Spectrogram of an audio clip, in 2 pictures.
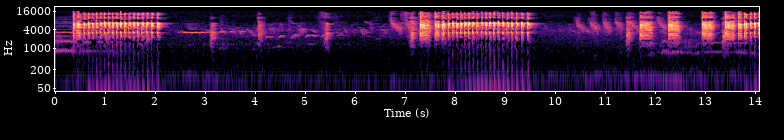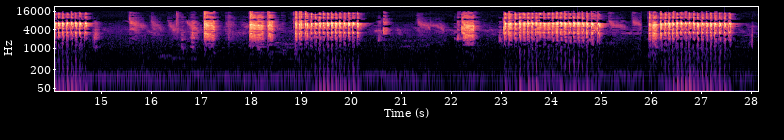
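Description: Sunda pygmy woodpecker (pelatuk beras) giving repeated fast rattling trills of high notes, most about two seconds long, some shorter, with short pauses between. Fainter whistles of other birds come in the gaps.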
